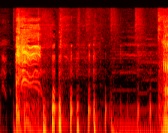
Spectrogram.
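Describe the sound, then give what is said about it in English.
A person imitates a pig with a rapid series of short, throaty snorts and grunts, loud and uneven in rhythm, on a talk radio show. “How do you snort like that?”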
